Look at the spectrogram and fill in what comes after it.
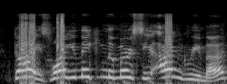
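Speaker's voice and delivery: loud, high-pitched screaming. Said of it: "I start screaming from the back".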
